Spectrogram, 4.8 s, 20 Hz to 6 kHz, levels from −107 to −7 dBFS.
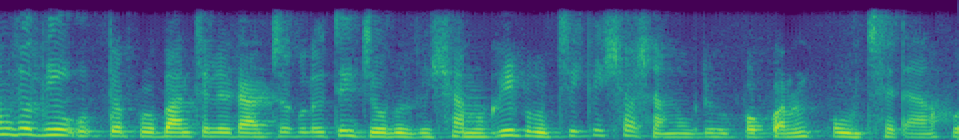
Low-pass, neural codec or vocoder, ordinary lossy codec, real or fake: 5.4 kHz; codec, 16 kHz, 1 kbps, X-Codec, HuBERT features, trained on general audio; none; fake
